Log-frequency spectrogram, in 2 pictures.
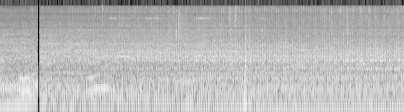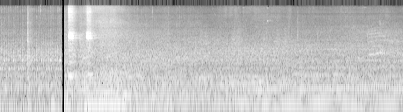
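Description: Two short vehicle-horn toots in quick succession about nine and a half seconds in, over a steady low background of road traffic.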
